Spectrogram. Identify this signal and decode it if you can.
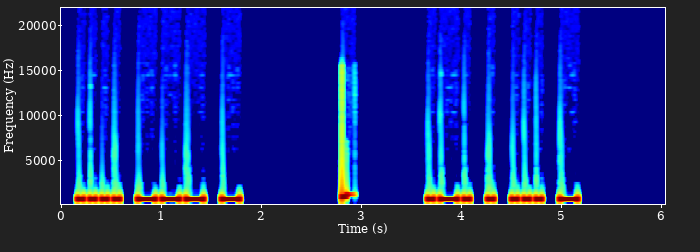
Morse code, heard as a keyed tone, about 20 wpm, 700 Hz. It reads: HOT REST
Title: Sentences from Top 500 Words - New Word Drill - 20wpm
